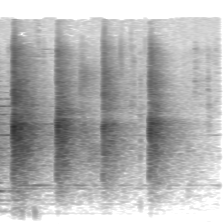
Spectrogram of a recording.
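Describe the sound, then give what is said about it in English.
An audience gives a clap offering as they take their seats: four sharp, bright claps about half a second apart, each ringing out briefly before the next, with no one talking. “Why don't you take your seat with a clap offering”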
